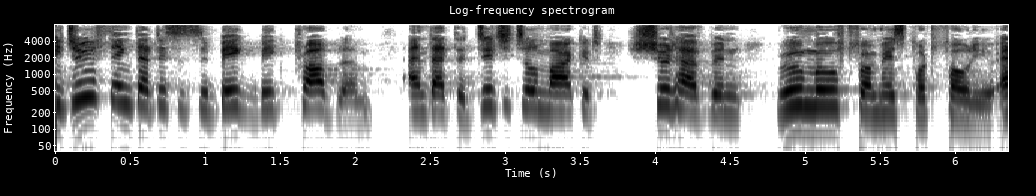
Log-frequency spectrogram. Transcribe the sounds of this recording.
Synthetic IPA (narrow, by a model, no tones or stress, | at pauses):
idɨθɪ̃ŋk̚ðɨt̪̚ðɪsɨzɨbɪɡ̚bɪɡ̚pʰɹ̥ɑblə̃m | ʔɨ̃nðɨt̪̚ðɨdɪd͡ʒɨtl̩ˠmɑɹkɨt | ʃʊɾɨvbɨ̃n | ɹimuvd̥fɹʌ̃mɪz̥pʰɔɹtfoʊlˠioʊʔɨ̃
